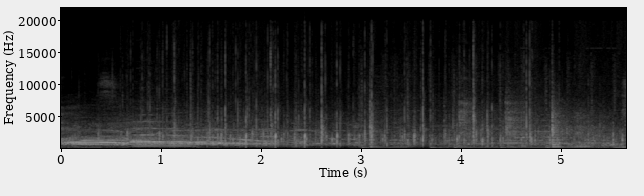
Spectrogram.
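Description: A luau audience on a Hawaii beach in Kona claps and cheers loudly, then the applause thins into scattered claps as speech and thumps come in partway through.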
